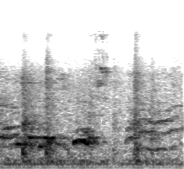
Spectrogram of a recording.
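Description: Faint, low cooing of a bird, a few short calls in a row, with a couple of soft clicks.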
